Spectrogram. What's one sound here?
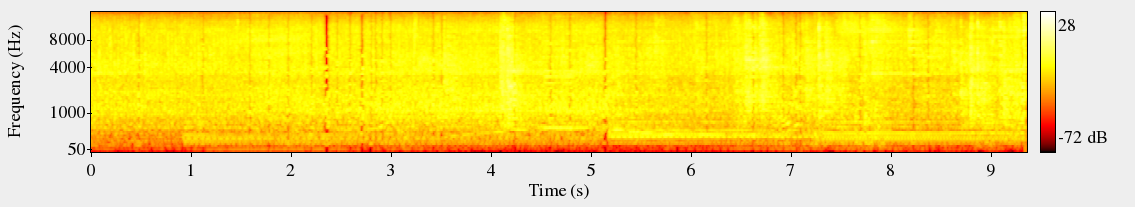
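A truck engine rumbles as it drives past.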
